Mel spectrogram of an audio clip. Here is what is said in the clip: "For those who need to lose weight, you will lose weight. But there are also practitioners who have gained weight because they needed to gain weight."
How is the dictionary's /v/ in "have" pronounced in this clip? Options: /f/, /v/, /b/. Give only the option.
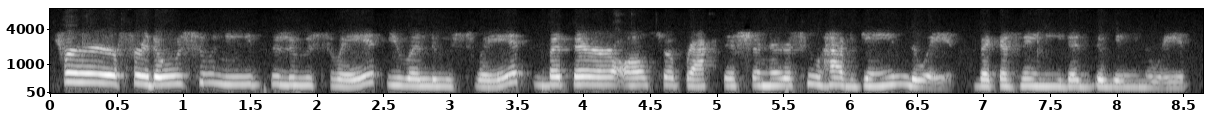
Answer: /v/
